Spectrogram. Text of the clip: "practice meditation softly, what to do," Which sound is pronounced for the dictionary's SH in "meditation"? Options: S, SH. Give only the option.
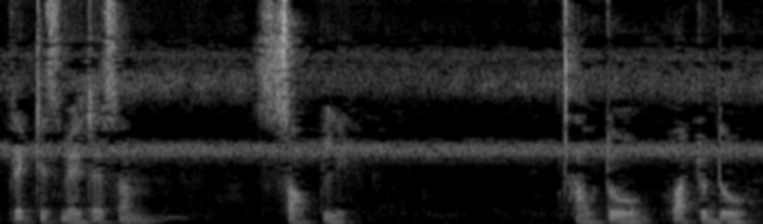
S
